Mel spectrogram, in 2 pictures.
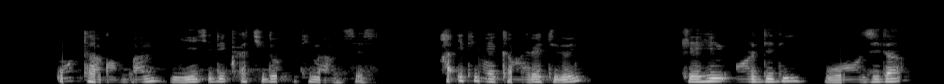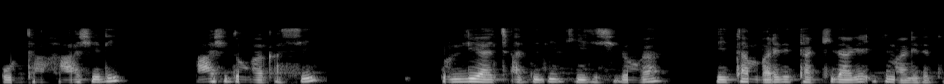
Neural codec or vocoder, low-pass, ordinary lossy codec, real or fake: none; 5.4 kHz; MP3, 48 kbps; real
